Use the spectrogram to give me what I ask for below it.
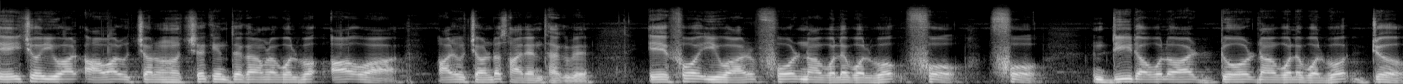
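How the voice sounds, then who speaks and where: A man with a Bengali accent teaching English grammar to schoolchildren, slowly spelling out words letter by letter and counting their syllables. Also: on the low side, smooth. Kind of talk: recorded lesson for schoolchildren.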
